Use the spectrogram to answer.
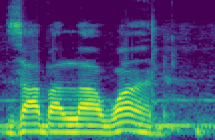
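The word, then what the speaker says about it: זבולון: And you say in Hebrew, you say zabalan. Zabalan. All right, that's how you say it in Hebrew.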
